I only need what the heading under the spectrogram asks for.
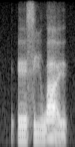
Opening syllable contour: low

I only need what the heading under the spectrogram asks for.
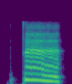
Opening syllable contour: falling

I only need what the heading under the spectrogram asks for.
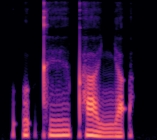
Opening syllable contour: high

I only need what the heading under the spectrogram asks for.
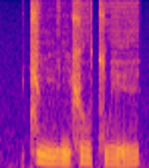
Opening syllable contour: falling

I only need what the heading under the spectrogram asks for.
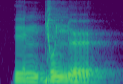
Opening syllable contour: low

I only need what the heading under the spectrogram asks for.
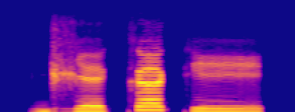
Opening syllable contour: low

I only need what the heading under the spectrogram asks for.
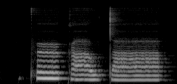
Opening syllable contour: high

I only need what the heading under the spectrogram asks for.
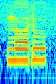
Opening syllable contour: low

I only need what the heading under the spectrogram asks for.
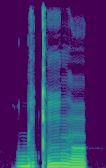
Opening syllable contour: high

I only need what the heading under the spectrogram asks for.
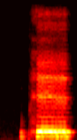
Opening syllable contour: high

